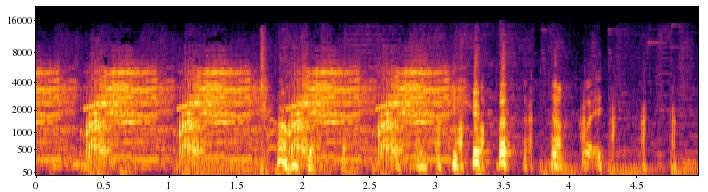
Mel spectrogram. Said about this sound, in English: She goes, playing the oink squeal like 10 times in a row. I'm like, okay, duly noted. Love the pig squeal.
